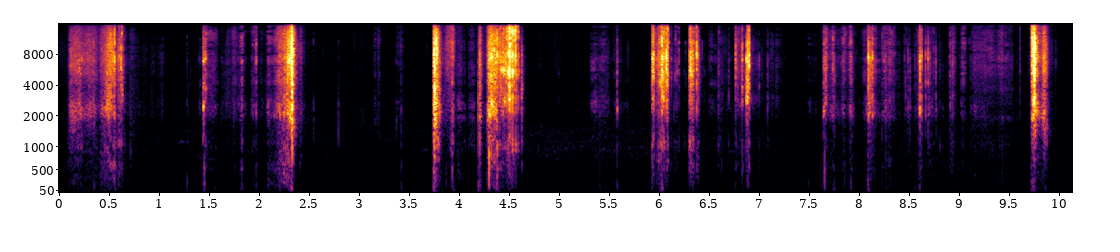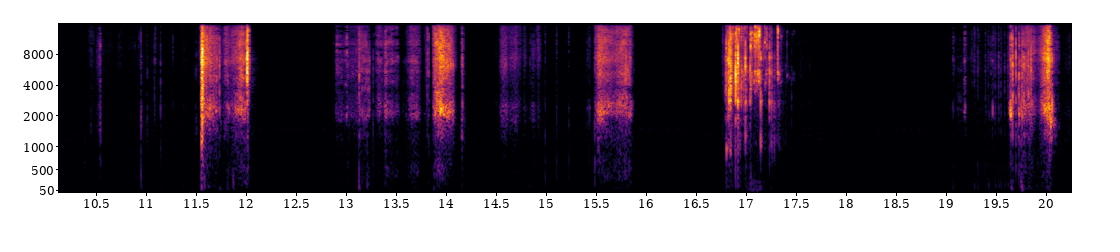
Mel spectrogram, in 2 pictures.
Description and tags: Matchbox Open and Close
Opening and closing of a small matchbox filled with 20 matchsticks. The movement was performed multiple times at various speeds.
Recorded with Sennheiser ME 64 on Focusrite Scarlett.
Flame, Lighting, Matchsticks, Match-Box, Light, Burning, Matches, Fire, Match, Matchbox, Starting, Phosphorus, Moving, Rattling, Box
